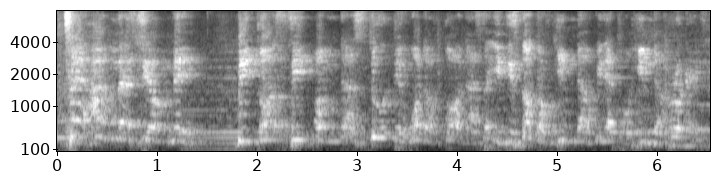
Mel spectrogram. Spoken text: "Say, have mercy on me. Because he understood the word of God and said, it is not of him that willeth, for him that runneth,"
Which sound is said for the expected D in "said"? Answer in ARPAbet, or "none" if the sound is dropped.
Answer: none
